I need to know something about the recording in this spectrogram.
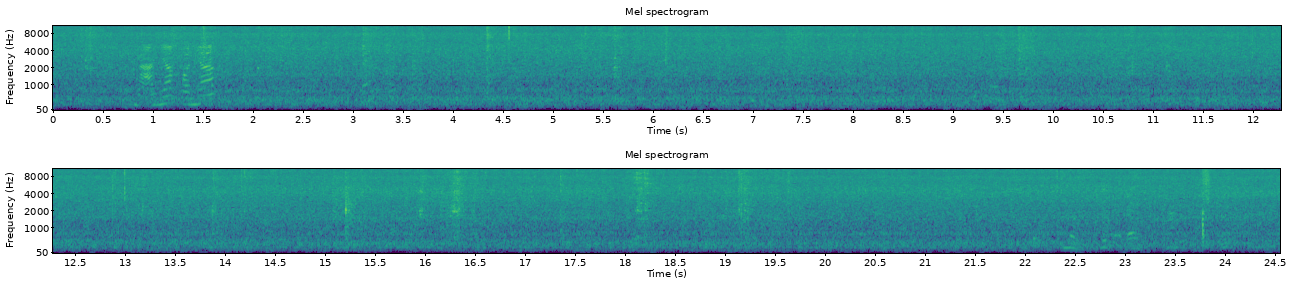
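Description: Weeds are pulled from the soil with a soft rustle and tear.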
